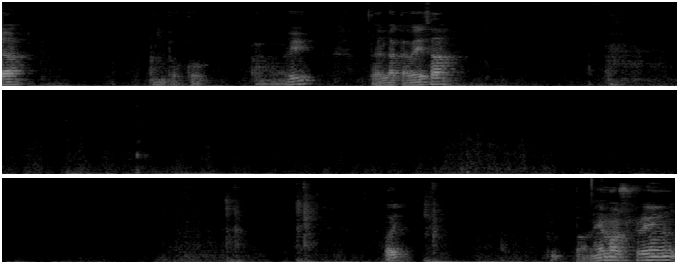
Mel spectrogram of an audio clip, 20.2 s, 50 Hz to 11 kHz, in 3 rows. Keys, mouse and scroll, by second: 0.8 click, 1.0 right click, 1.2 r, 2.4 click, 3.5 right click, 4.0 r, 5.6 click, 6.3 right click, 7.0 r, 7.8 click, 7.9 r, 9.2 click, 11.0-16.9 drag, 15.4 s, 16.9 right click, 17.3 i, 19.7-20.2 drag.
